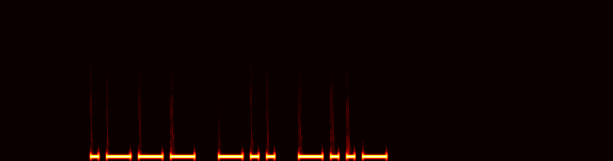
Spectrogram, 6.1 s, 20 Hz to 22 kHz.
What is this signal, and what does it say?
Morse code, heard as a keyed tone, about 15 wpm, 700 Hz. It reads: JDX
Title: USA Call Sign Postfixes - 3 Letters 15wpm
